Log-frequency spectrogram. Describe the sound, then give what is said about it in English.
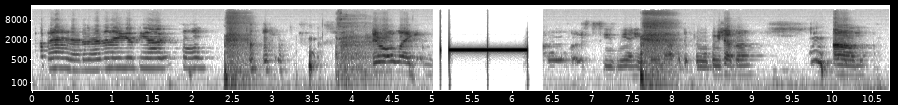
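A single loud, steady censor bleep tone lasting about a second cuts into lively conversation, with people talking and chuckling before and after it. “I just beep it out like you cursed.”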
